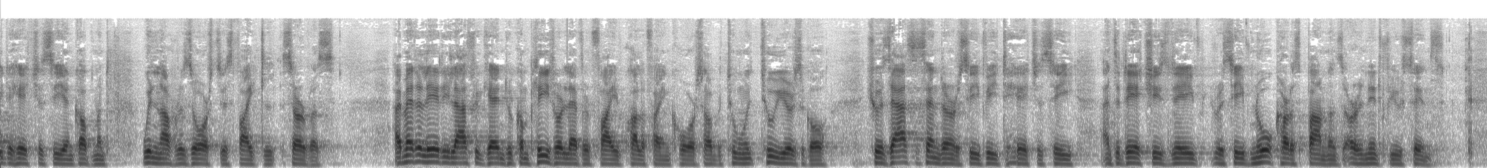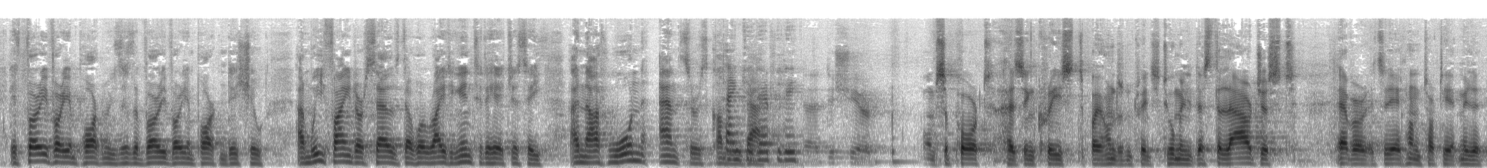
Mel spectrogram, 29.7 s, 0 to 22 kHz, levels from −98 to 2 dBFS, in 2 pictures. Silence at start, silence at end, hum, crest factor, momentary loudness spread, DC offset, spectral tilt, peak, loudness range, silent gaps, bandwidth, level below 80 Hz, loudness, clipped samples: 0 s; 0 s; none; 20 dB; 10 LU; under 0.1%; -4.5 dB/octave; 0 dBFS; 4 LU; none; 14 kHz; -64 dBFS; -21 LUFS; under 0.1%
